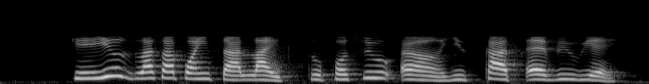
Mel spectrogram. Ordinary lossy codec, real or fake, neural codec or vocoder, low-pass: none; fake; codec, 24 kHz, 1.2 kbps, DualCodec; 3.6 kHz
